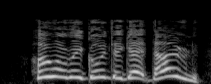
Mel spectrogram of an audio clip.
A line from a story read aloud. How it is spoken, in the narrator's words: shouted Fishlegs, because they were still so high that he had a sudden vision of them sailing right over the archipelago and beyond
